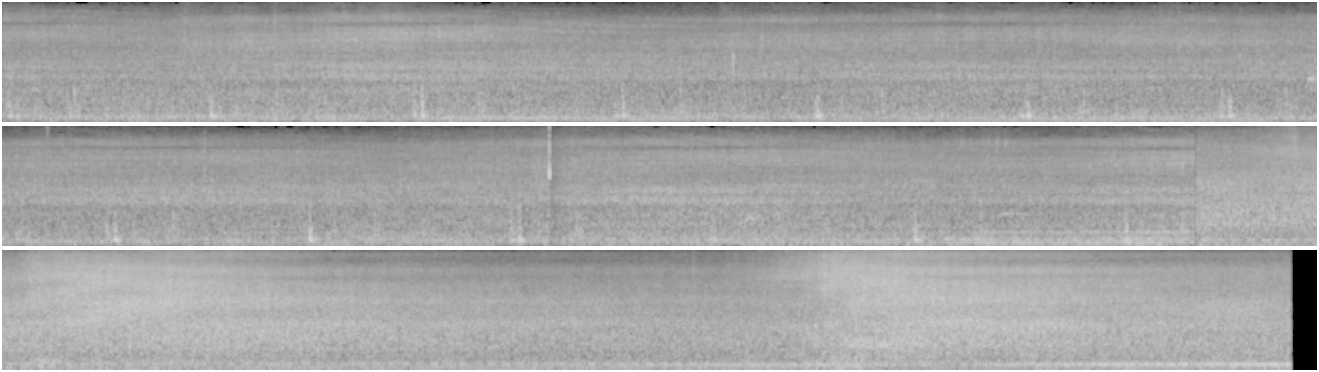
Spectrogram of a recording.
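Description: Vehicles driving slowly through floodwater in heavy rain, with a steady rain hiss, a low engine hum and occasional ticks. Later, trucks push through deep water, and the rushing splash of their wakes swells loudly twice.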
